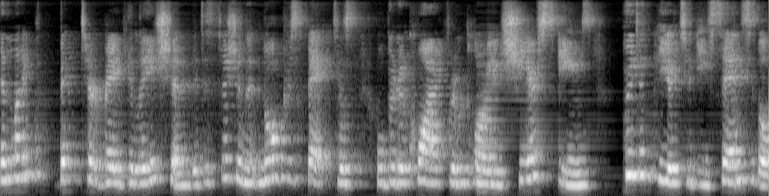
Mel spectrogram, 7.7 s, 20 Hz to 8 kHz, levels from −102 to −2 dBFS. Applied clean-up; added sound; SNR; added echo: neural mask model DeepFilterNet 3.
